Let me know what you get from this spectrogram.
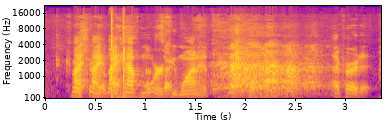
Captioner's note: attendees laughing; attendees laughing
